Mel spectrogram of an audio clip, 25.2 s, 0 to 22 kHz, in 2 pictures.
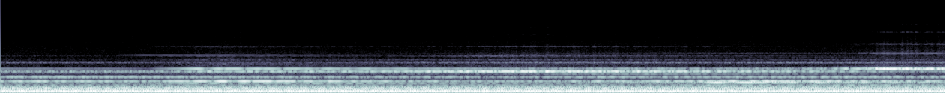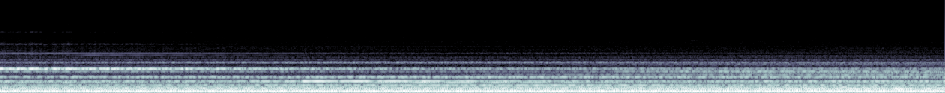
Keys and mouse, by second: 0.3 click, 0.9-3.4 drag, 4.1 g, 4.6 click, 6.0 click, 6.4 click, 7.2-8.9 ctrl+alt+drag, 8.9 g, 9.4 click, 12.3 click, 12.4 space, 13.4 space, 14.0-17.2 drag, 16.9 g, 16.9 space, 17.3-19.6 drag, 20.5 click, 21.6 click, 21.9-24.2 typing, 24.1-25.2 drag.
